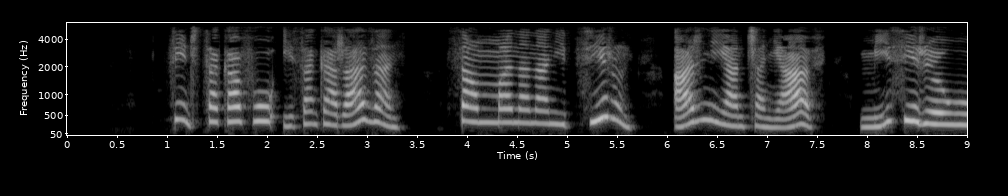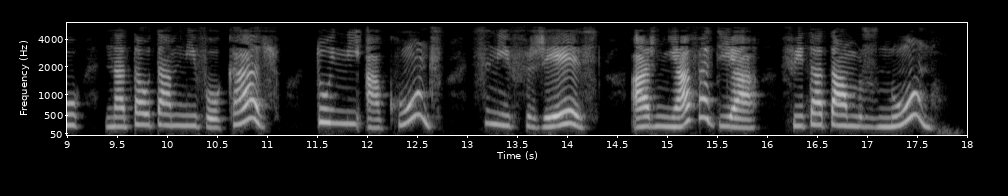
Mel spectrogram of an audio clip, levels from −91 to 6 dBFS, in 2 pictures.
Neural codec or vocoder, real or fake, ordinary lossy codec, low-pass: none; real; MP3, 32 kbps; 5.4 kHz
